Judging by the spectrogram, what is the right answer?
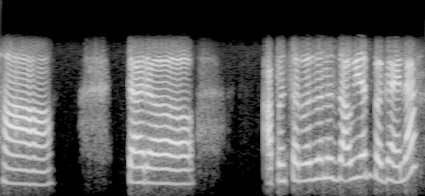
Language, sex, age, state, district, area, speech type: Marathi, female, 30-45, Maharashtra, Yavatmal, urban, conversation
